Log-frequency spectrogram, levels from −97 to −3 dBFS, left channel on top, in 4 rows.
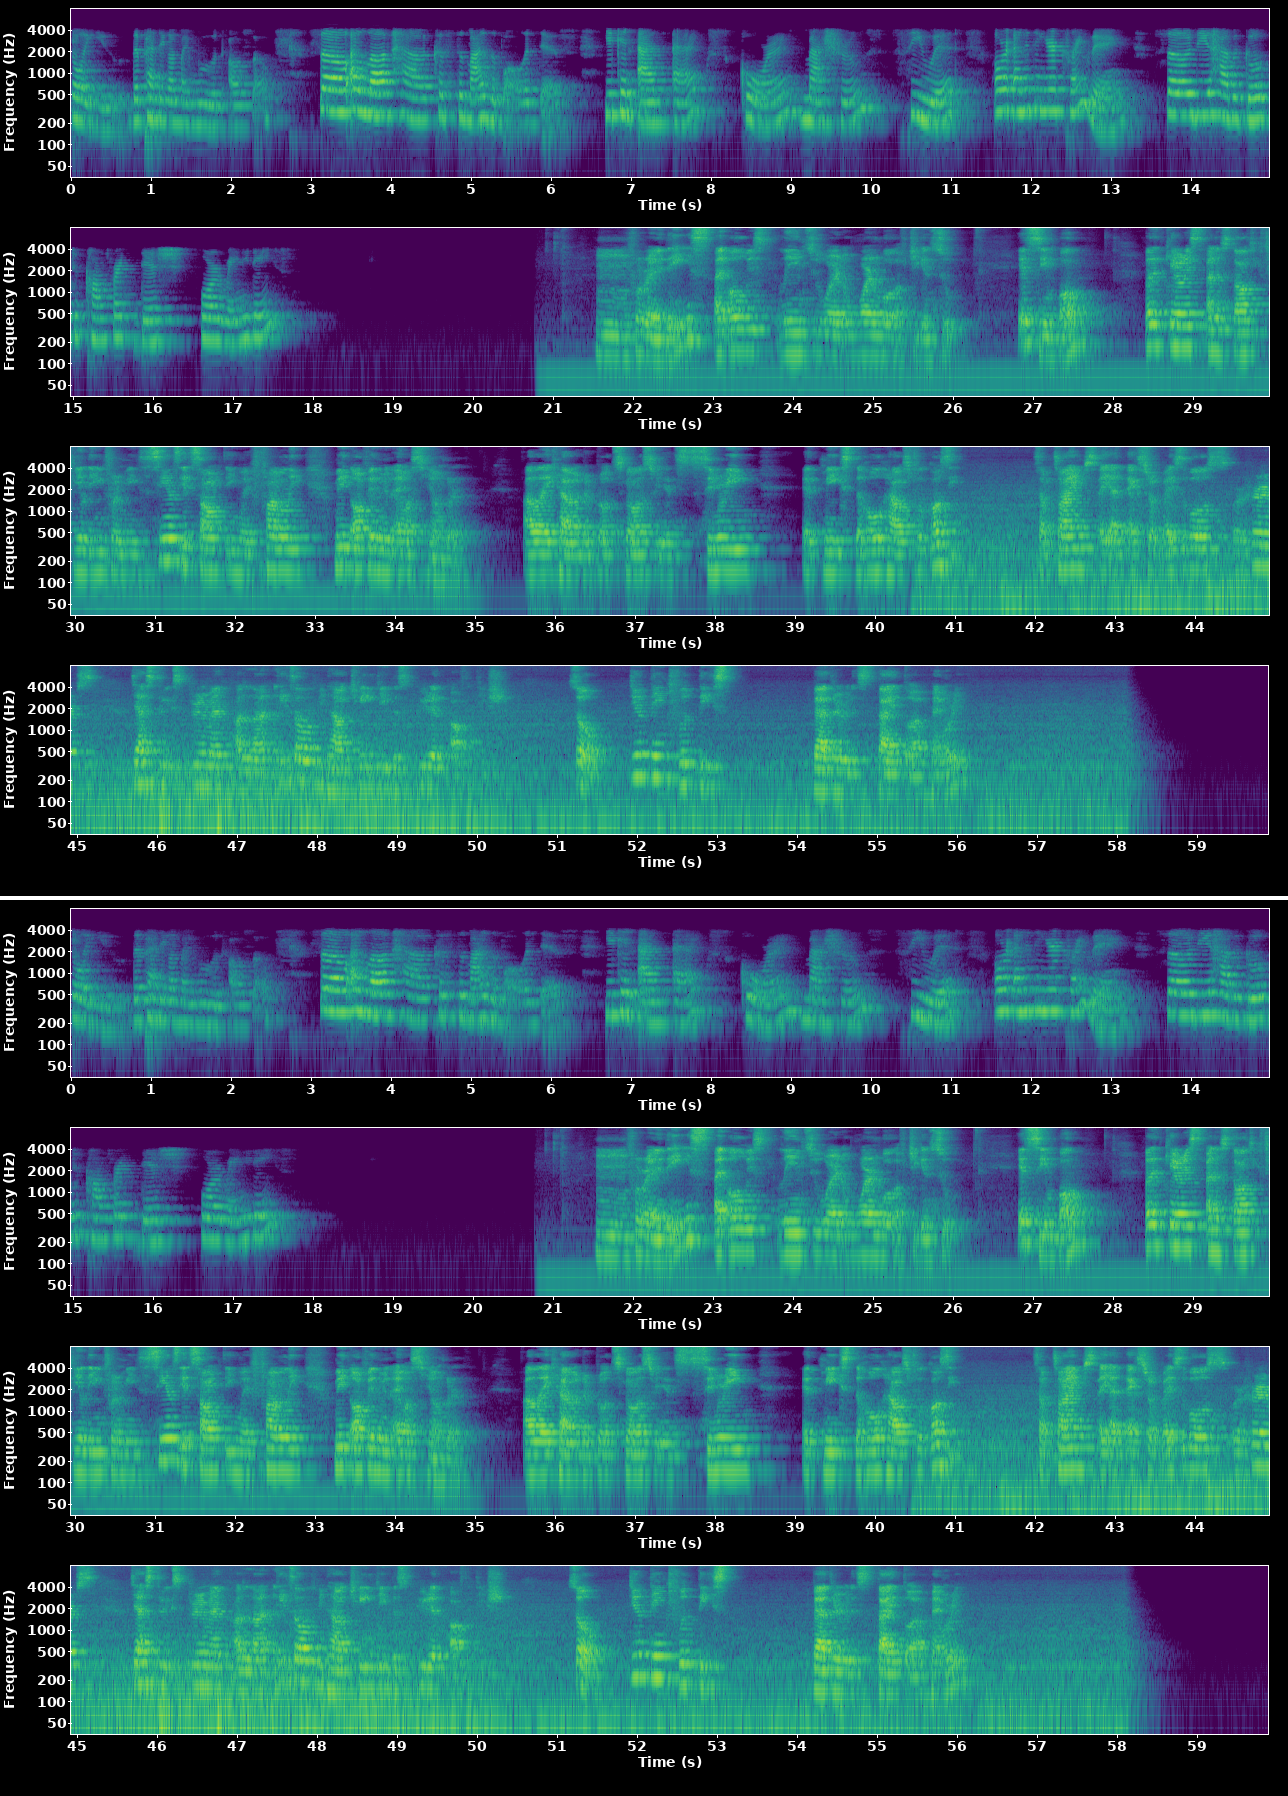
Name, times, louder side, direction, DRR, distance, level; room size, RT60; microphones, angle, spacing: voice 1, 0.0-2.8 3.1-6.1 6.7-7.9 8.4-10.0 10.5-11.0 11.5-13.2 13.7-16.3 16.6-17.5, left 3 dB, 70° left, 5 dB, 0.4 m, -32 dB
voice 2, 21.5-25.9 26.8-27.6 28.1-34.8 35.6-38.7 39.1-41.0 42.0-50.3 51.1-51.5 51.9-53.1 54.2-56.1, right 2 dB, 45° right, -4 dB, 0.4 m, -25 dB
sound 1, 40.4-58.1, right 1 dB, 80° right, 0.7 m, -36 dB
2.4 x 2.3 x 2.2 m, 0.80 s
head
